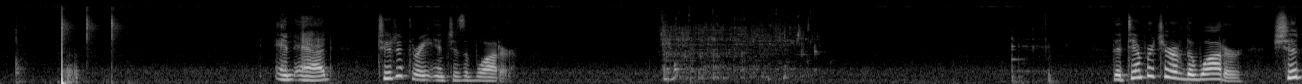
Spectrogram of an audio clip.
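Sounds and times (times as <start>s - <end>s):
water pouring into metal pot: 6.6s - 8.3s.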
